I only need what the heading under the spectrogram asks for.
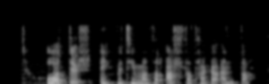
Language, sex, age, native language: Icelandic, female, 15, Icelandic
